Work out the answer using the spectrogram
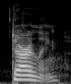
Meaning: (noun) Often used as an affectionate term of address: a person who is very dear to one
- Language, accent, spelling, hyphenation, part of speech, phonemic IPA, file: English, General American, darling, dar‧ling, noun / adjective / verb, /ˈdɑɹlɪŋ/, En-us-darling.ogg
